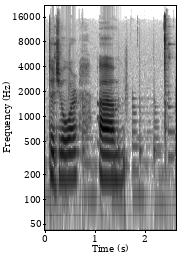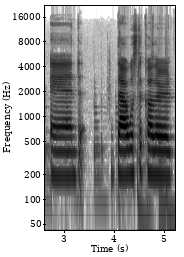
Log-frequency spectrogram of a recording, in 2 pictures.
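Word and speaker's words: du jour: her this word but i believe it is pronounced dujour and that was the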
